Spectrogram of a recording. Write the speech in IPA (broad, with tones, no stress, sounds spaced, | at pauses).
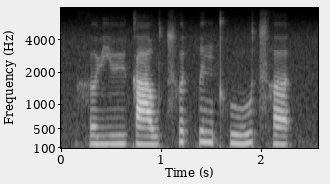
h ɵ˨ ɥ j yː˨ k aː˨ w t͡sʰ ɵ˥ t̚ p ɪ˧ ŋ kʰ uː˨˥ t͡sʰ ɐ˧ t̚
